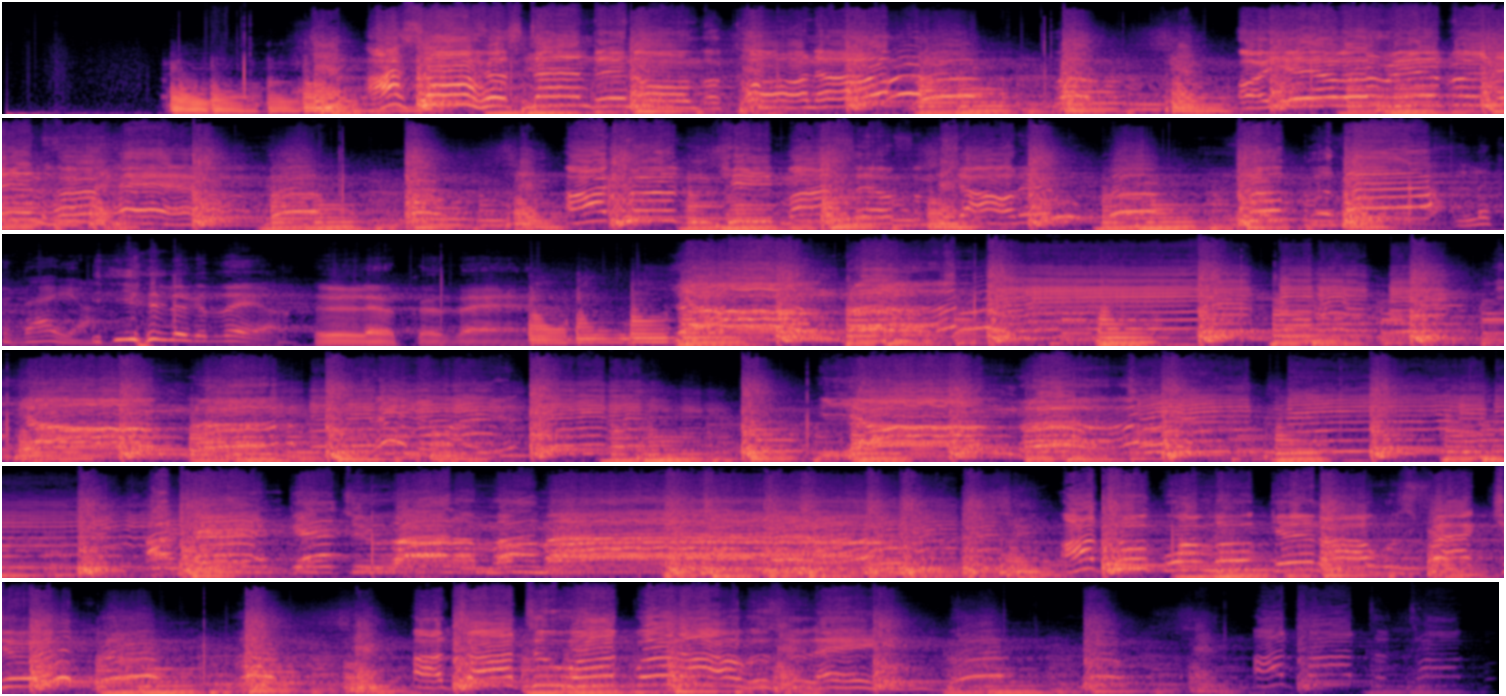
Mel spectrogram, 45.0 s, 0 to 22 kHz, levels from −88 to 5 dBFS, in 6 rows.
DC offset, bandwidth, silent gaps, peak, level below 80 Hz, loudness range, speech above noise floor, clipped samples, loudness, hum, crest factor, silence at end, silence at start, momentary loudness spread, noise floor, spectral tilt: under 0.1%; over 20 kHz; none; -2 dBFS; -34 dBFS; 4 LU; 36 dB; under 0.1%; -20 LUFS; none; 18 dB; 0.25 s; 0 s; 10 LU; -56 dBFS; -4 dB/octave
